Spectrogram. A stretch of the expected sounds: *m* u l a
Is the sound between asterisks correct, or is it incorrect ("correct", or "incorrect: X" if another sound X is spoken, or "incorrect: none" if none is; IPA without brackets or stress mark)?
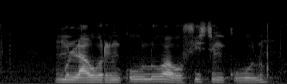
correct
